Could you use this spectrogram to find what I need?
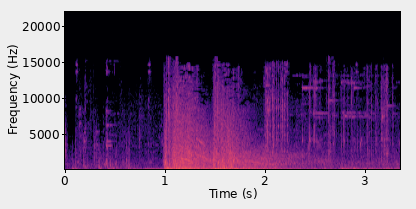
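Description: A revolver is reloaded with metallic clicks and spent shells clattering.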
